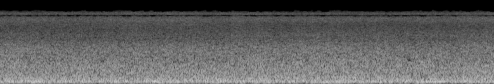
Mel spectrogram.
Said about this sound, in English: The river's flowing really, really fast. Very powerful. There we go. So that's just, the river was so powerful.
